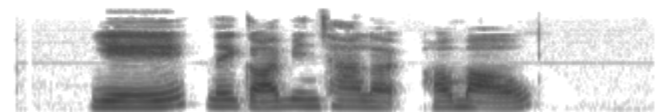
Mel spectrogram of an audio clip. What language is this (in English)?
Cantonese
